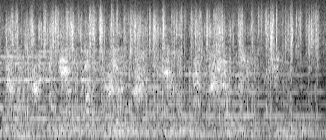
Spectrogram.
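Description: Cartoon soundtrack music over a busy clatter of sound effects, with short high calls repeating a few times a second.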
